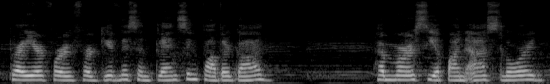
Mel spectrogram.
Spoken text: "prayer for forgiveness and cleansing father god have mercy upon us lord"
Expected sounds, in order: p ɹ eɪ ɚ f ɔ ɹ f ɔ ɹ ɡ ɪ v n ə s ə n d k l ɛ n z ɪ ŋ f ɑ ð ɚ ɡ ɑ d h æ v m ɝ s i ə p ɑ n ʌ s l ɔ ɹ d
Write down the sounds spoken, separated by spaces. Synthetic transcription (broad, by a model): p ɹ eɪ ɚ f ɔ ɹ f ɔ ɹ ɡ ɪ v n ə s ə n d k l ɛ n s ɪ ŋ f ɑ ð ɚ ɡ ɑ d h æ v m ɝ s i ə p ɑ n ʌ s l ɔ ɹ d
